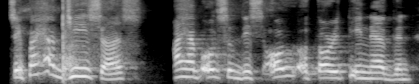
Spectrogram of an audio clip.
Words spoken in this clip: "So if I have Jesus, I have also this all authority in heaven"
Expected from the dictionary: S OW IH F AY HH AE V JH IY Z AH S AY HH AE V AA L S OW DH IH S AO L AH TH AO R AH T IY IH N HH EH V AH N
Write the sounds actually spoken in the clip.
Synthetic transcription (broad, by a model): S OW IH F AY HH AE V JH IY S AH S AY HH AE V AA L S OW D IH S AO L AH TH AO R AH T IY IH N HH EH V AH N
